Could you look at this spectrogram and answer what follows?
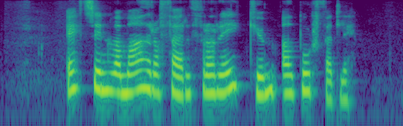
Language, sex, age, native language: Icelandic, female, 40-49, Icelandic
